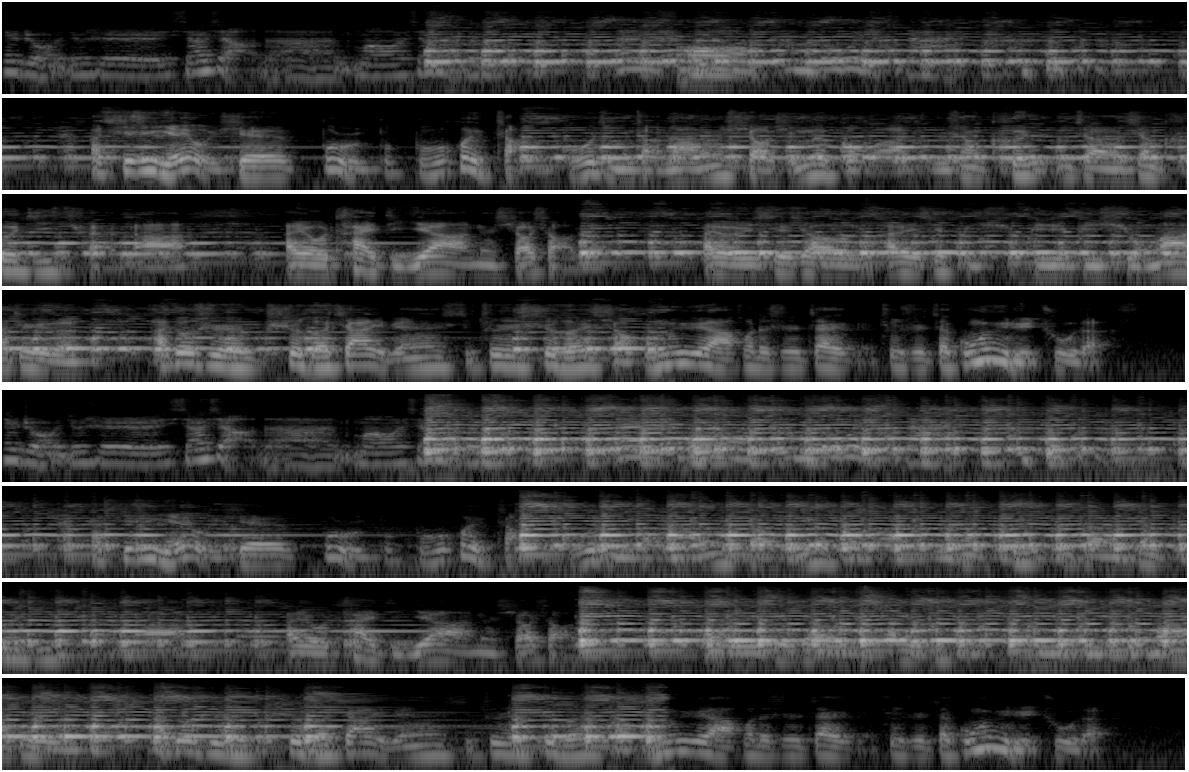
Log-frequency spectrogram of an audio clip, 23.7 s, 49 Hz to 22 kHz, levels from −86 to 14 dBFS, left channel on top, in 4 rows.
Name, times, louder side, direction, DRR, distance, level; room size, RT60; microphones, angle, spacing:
voice 1, 0.0-2.7 3.0-5.6 6.2-6.3, right 4 dB, 55° right, 1.0 m, -46 dB
sound 1, 2.1-7.2 8.5-14.0 14.7-19.6 20.3-21.1, right 5 dB, 85° right, 0.4 m, -31 dB
voice 2, 3.4-3.8 6.4-12.8 13.3-14.9 15.3-23.3, left 5 dB, 50° left, 0.5 m, -38 dB
2.6 x 2.2 x 2.5 m
head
